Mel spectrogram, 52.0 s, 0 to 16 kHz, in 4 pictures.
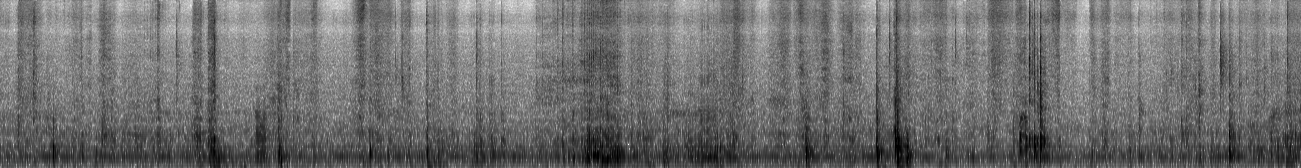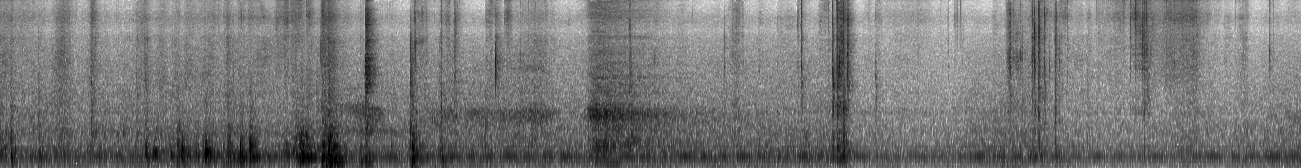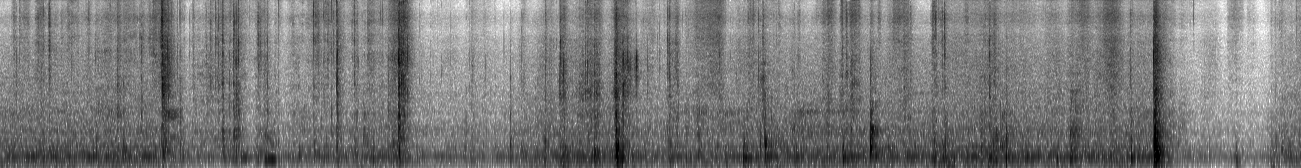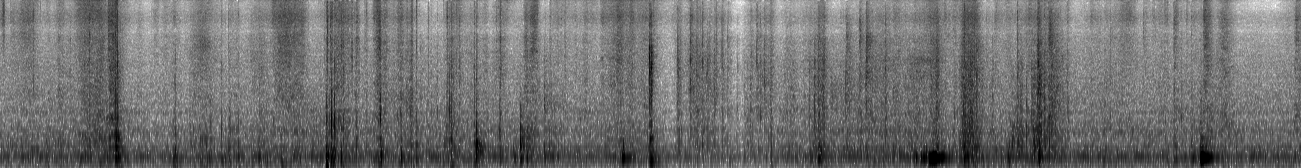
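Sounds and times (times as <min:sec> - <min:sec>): paper rustling and tearing: 0:45.3 - 0:49.8.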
